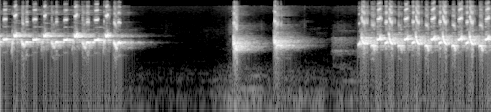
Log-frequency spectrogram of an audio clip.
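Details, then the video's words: Yellow-vented bulbul giving ropel panjang, a long rapid song meant to provoke other trucuk into singing. Dense quick trills open and close the passage, with two short harsh notes in the gap between. "trucukan gacor ROPEL PANJANG buat pancingan trucukan agar bunyi JADIKAN burung trucuk gacor SEKETIKA"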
